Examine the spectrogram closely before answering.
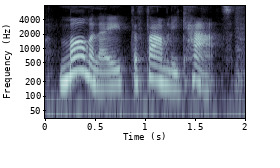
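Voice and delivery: ordinary delivery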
